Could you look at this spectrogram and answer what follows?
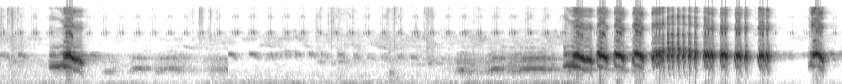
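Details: A white-crested laughingthrush gives one loud harsh note, then soft chattering, then a long, fast, noisy series of loud cackling notes that run together into a rattle, with a final loud note at the end.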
